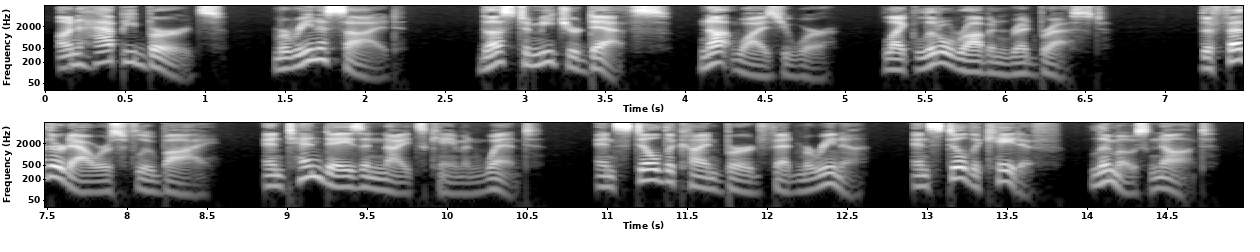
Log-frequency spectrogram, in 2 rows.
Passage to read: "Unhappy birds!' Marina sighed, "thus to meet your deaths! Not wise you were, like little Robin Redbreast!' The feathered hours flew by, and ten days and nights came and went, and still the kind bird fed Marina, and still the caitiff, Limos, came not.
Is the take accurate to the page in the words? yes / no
no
